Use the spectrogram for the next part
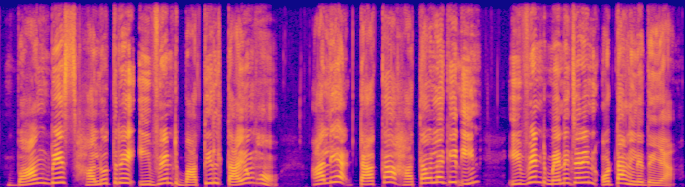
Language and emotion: Santali, angry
